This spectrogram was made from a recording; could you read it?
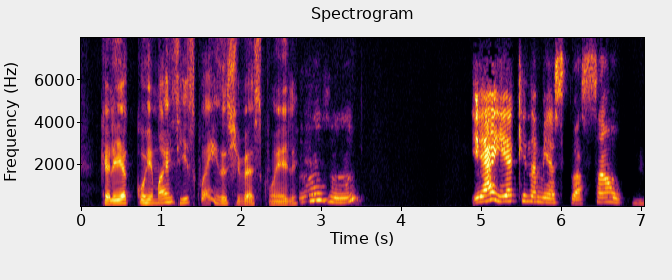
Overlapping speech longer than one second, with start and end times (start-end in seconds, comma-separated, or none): none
